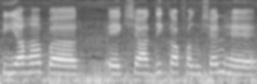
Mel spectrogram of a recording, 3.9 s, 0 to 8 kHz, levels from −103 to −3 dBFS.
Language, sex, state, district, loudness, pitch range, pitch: Hindi, female, Haryana, Charkhi Dadri, -14 LUFS, 255-290 Hz, 275 Hz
